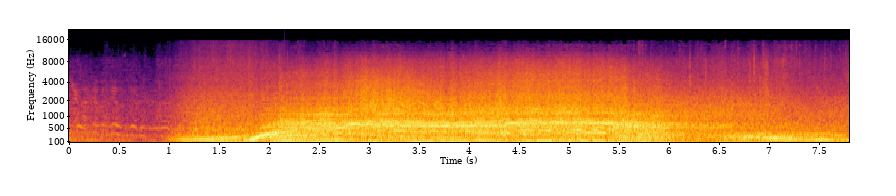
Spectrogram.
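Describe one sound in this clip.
A Lamborghini Aventador V12 revs hard as it drives back toward the listener.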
